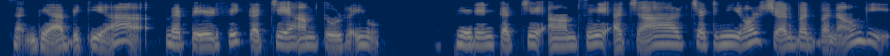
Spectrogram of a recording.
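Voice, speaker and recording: A woman voicing a gentle, caring old grandmother who speaks slowly and tenderly in a children's moral story. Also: deep voice, animated, breathy edge, voice pushed down, full character voice. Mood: affectionate. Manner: slow, deliberate, tender.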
